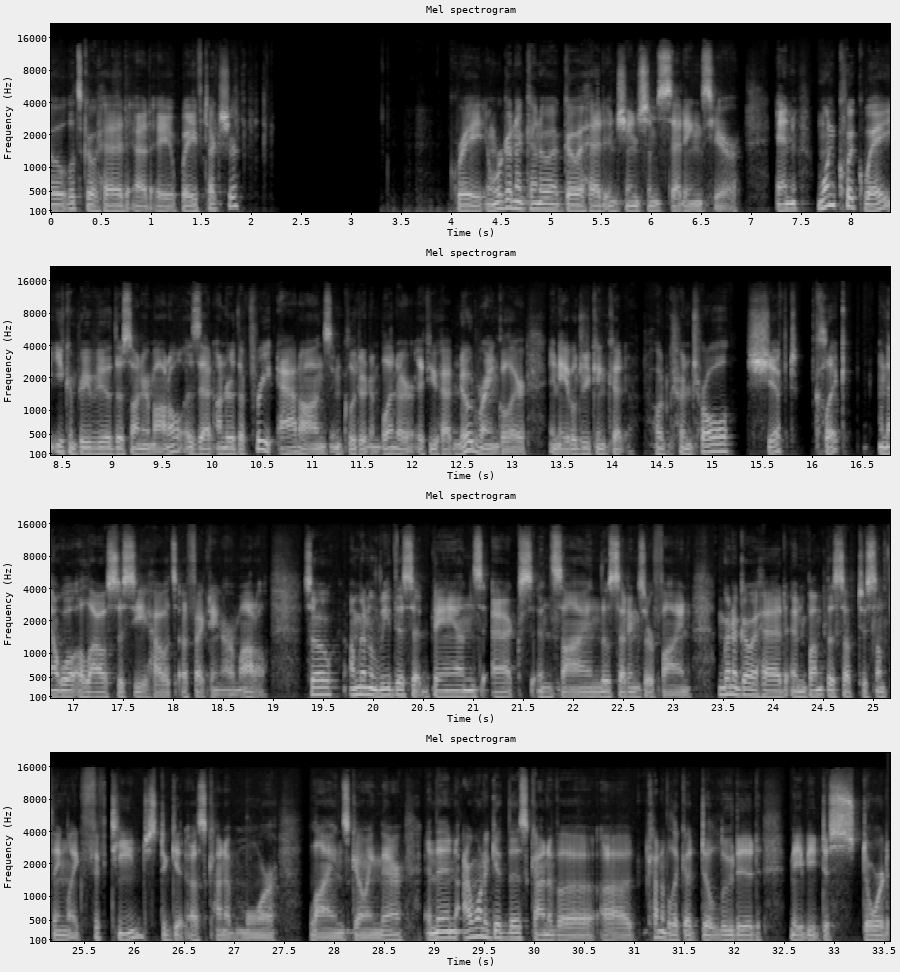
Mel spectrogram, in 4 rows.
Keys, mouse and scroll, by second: 0.4 shift+a, 5.7-6.1 scroll up 5, 6.1-9.2 middle drag, 15.5 ctrl+shift+click, 17.5-18.7 middle drag, 18.7-20.0 scroll up 4, 23.2-26.0 drag, 26.0-29.0 middle drag, 29.9-33.5 middle drag.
